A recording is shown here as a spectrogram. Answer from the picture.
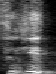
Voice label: "México", Zapoteco Magdalena Ocotlan; Topónimos; INALI; Haspelmath

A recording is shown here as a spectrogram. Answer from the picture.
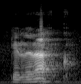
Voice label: Comida, Zapoteco de Petapa; Vocabulary

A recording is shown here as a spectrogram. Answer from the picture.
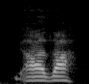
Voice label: "pájaro", Cuicateco; INAH

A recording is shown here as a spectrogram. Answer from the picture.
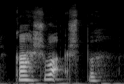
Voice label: predicar, Mixe, Mujer; Religión; INALI

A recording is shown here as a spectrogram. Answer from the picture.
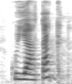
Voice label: cancha, Mixe, Mujer; Casa; INALI

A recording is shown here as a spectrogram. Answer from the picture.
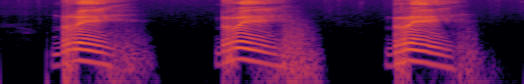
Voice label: Zapoteco Albarradas, santo domingo albarradas; INALI; humano; sangre

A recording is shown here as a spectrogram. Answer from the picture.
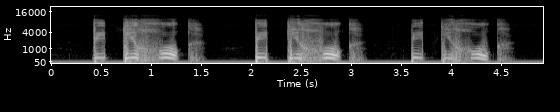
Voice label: bule, Zapoteco, san miguel albarradas; objetos inanimados

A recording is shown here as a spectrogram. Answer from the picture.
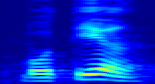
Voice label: "botella", Mayo; Mundo moderno

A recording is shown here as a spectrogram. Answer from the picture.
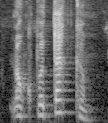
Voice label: Mixe, Mujer; suponer; INALI

